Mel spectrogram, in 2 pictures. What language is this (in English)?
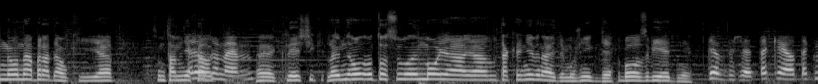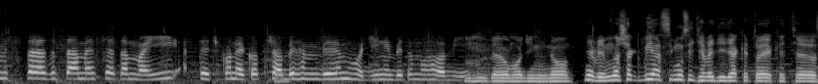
Slovak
